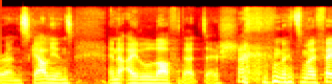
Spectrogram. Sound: laughs

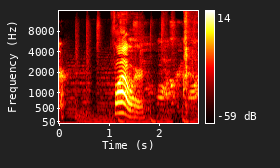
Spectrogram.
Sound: laughs

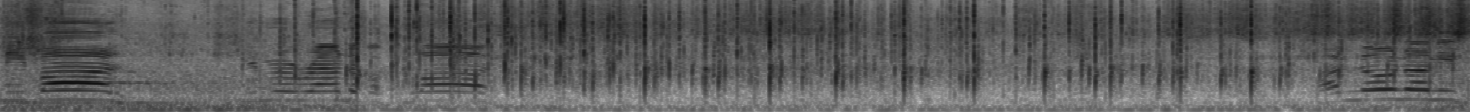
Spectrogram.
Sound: audience applauding

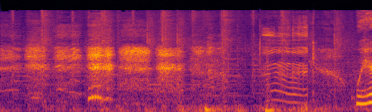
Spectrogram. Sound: panting

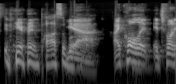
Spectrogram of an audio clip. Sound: chuckles

